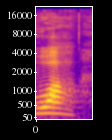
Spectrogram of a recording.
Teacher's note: वा का उच्चारण दंत और ओट की मदद से होता है इसलिए इसको दंतोर है दं व्यंजन है इसको याद कर लीजिए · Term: दंतोर व्यंजन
